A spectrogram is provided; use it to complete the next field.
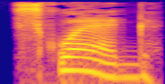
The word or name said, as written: squeg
